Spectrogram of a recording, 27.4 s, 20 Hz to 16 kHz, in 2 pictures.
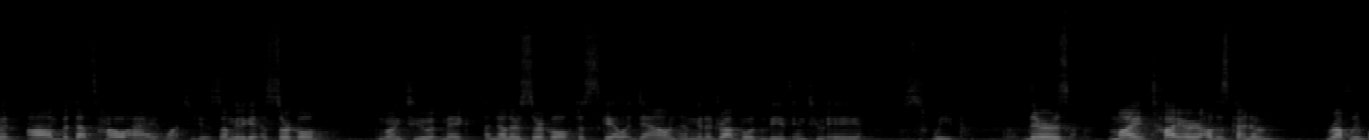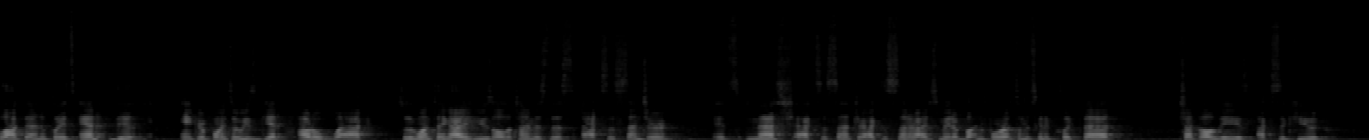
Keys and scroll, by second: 5.4 t, 11.8 t, 12.7 super+z, 15.1 1, 16.0 1.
